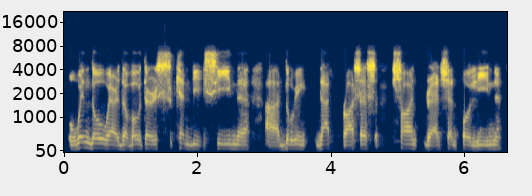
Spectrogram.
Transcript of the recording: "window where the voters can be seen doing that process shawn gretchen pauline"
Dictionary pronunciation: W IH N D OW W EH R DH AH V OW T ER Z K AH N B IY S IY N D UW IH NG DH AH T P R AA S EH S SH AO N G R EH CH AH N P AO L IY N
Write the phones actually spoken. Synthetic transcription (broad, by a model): W IH N D OW W EH R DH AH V OW T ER S K AH N B IY S IY N D UW IH NG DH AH T P R AA S EH S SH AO N R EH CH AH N P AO L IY N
